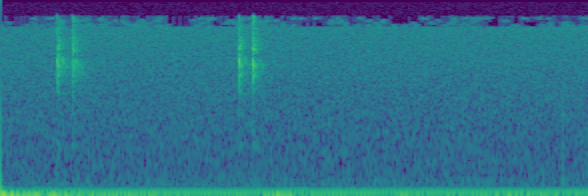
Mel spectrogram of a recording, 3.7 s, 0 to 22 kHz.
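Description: A computer mouse clicks twice in Civil 3D software, two sharp close clicks spaced about a second apart over a steady low electrical hum.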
